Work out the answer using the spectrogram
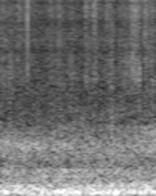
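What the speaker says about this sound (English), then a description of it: "when the horse takes a step towards you" Horse hooves clip-clopping on the ground as the mare steps toward a handler during lunge-whip groundwork, soft, steady and close with low rumbling background.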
